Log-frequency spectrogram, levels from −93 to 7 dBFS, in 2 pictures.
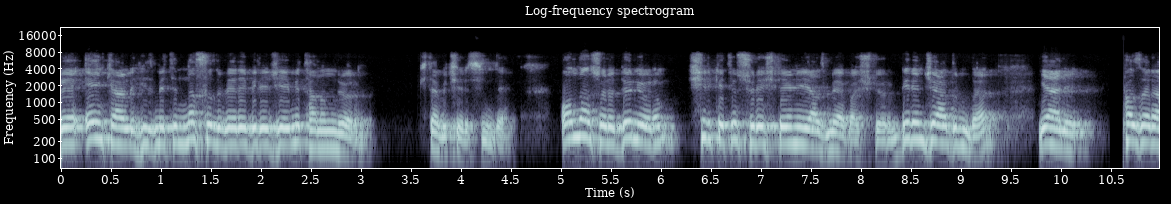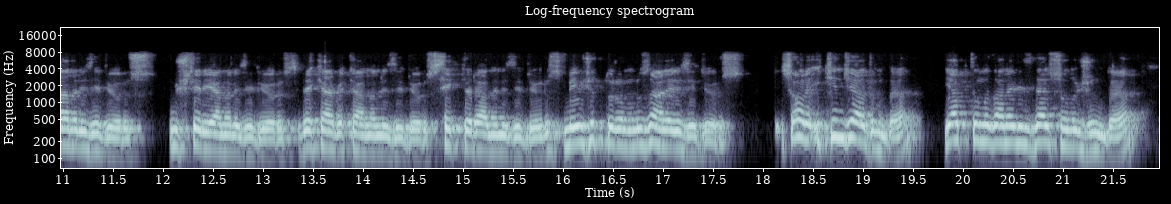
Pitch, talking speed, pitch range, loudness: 175 Hz, 110 wpm, 140-200 Hz, -15 LUFS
